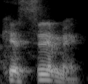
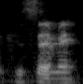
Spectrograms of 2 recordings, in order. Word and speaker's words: Kissimmee: Yeah, they'd be kissing me, and I'm like Kissimmee. No, So, Kissimmee. Kissimmee. I wouldn't have known that. Yeah, no, they'd be like Kissimmee. It's spelled just like it, but it's Kissimmee.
